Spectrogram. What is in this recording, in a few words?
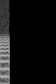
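Raleigh Police North District Tactical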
